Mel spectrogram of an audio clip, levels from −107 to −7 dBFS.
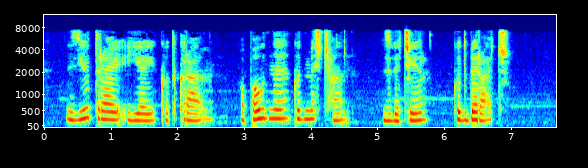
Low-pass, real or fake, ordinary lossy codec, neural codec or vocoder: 7.2 kHz; real; AAC, 64 kbps; none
